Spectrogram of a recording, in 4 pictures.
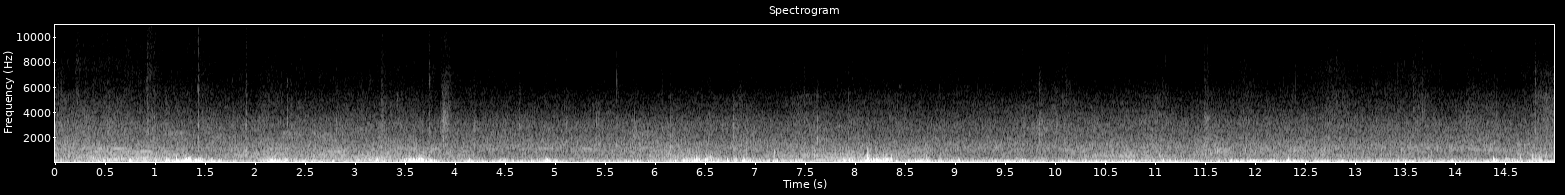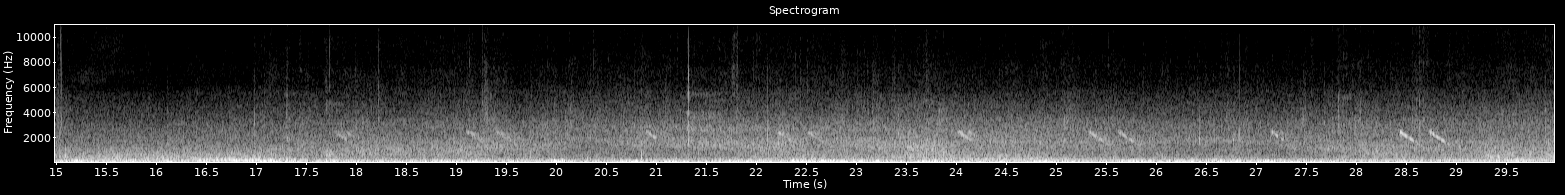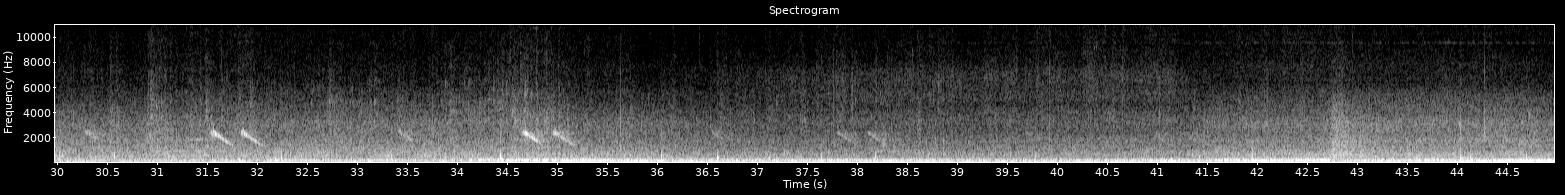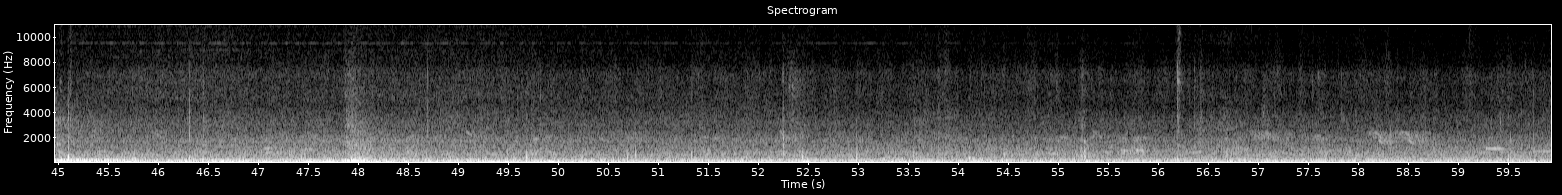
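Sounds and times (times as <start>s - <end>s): traffic rumble and hum: 0.0s - 59.9s
wind buffeting microphone: 0.0s - 59.9s.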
